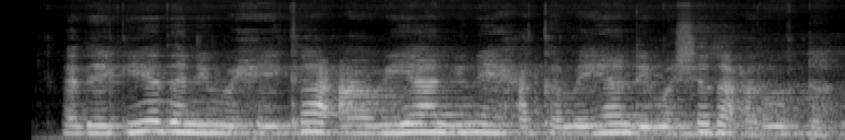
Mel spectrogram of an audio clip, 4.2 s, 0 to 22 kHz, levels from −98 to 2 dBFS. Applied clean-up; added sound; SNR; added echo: none; none; none; reverberation time 1.5 s.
